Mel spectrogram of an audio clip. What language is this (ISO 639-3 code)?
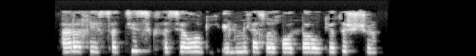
uzb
